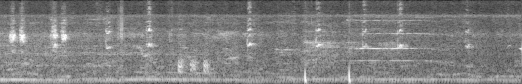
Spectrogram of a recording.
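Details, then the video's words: Young sooty-headed bulbuls, known locally as kutilang, calling noisily. Short, thin, high squeaky chirps come in quick irregular bursts, roughly two per second. Two sharp clicks and a steady low hum sit underneath. "SUARA BURUNG ANAKAN KUTILANG PALING RIBUT BERBUNYI"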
